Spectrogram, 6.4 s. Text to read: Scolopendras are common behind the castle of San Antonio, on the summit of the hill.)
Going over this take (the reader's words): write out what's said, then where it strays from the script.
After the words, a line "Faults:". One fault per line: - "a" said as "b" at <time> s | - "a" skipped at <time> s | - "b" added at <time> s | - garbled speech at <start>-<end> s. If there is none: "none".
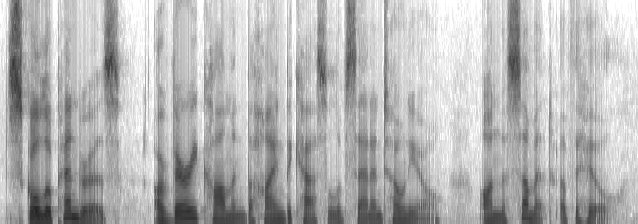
Scolopendras are very common behind the castle of San Antonio, on the summit of the hill.)
Faults:
- "very" added at 1.7 s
